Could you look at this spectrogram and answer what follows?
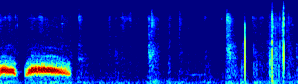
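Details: Caged spotted dove kept for breeding: two low mellow coo notes, a short one then a longer one, followed by quiet and scattered clicks and knocks from the cage.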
